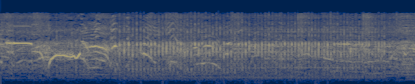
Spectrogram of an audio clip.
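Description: Voices whooping and shouting, giving way about two seconds in to a fast, even mechanical rattle that lasts about three seconds.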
